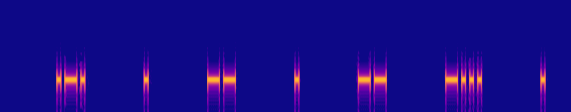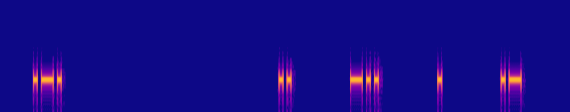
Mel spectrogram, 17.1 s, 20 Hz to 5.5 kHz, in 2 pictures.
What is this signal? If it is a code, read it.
Morse code, heard as a keyed tone, about 20 wpm, spaced as for 8 wpm, 650 Hz. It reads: REMEMBER IDEA
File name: Engelske ord 20/8 wpm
